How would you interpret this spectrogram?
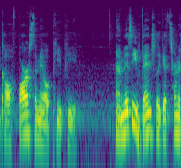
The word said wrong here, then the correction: farnesyl: And how would you pronounce that? – Farnesyl-PP and dolichol. I think, yeah, dolichol. – Dolichol? Right. Okay, yeah, because it's a weird-looking word.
